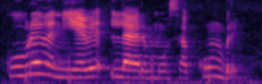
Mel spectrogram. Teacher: básicamente suena como si se tratara de una vocal porque la H es muda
